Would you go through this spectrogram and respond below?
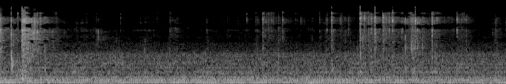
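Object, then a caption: Bar of soap. A small blade cuts into a solid pink soap bar held in the hand, crumbling small cubes off it. Crisp, bright crunching and crackling snaps come in bursts over a steady low hum, with the sharpest cuts near the start and toward the end.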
